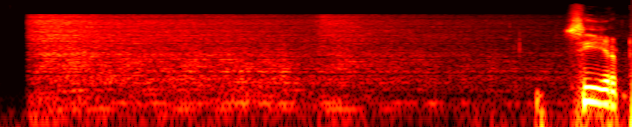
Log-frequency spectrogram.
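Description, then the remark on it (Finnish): A person makes a long, steady hissing shush, like steam hitting sauna stones, lasting about four seconds before a short burst of voice cuts in at the end. “Toi kuulosti muuten ihan löylyltä, joka kuullaan nyt.”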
